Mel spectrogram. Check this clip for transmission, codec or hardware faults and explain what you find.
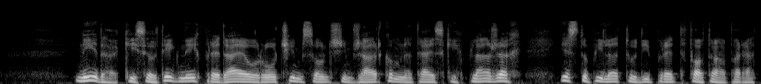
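No faults found; the speech shows only the normal band limit of a Bluetooth mSBC headset link, with nothing above 7.7 kHz.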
